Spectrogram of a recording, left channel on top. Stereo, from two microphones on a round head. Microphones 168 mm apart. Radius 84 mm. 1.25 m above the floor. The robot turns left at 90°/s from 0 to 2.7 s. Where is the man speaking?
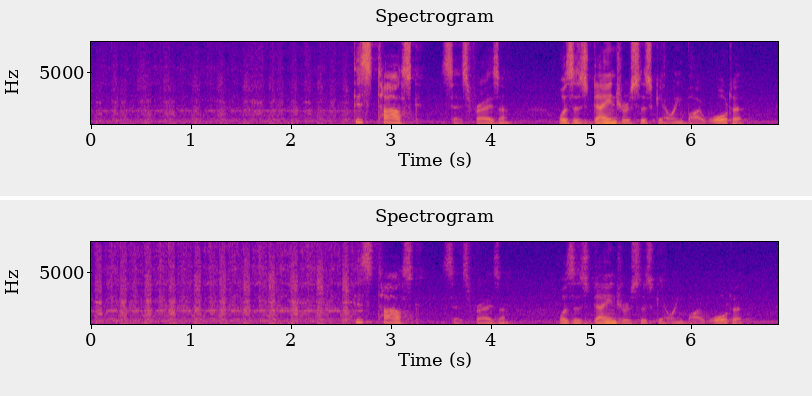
70° left (ahead or behind), 0.7 m.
